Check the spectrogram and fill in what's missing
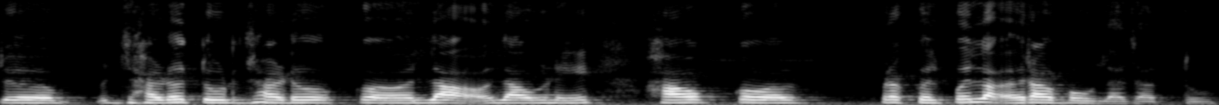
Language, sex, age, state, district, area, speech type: Marathi, female, 60+, Maharashtra, Ahmednagar, urban, spontaneous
